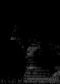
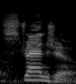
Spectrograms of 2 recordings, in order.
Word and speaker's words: Stranjo: It rhymes with Banjo. So Stranjo. Stranjo.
